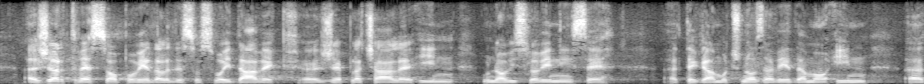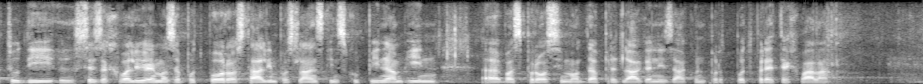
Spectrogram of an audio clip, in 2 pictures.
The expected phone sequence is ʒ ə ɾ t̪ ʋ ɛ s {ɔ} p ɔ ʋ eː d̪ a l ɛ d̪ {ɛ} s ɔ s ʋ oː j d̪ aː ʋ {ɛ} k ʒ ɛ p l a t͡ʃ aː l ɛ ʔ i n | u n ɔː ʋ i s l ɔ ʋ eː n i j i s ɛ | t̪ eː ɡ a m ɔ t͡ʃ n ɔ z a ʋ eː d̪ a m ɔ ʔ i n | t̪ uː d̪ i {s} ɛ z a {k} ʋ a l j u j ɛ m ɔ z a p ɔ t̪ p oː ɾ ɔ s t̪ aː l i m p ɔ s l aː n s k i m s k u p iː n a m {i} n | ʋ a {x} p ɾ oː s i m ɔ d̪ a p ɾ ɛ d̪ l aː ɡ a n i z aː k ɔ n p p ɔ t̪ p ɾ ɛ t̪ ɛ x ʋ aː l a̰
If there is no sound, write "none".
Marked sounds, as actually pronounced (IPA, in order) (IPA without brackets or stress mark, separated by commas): ɔ, a, ɛ, s, x, i, s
